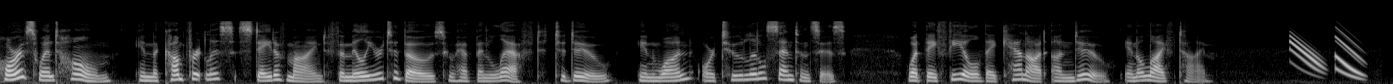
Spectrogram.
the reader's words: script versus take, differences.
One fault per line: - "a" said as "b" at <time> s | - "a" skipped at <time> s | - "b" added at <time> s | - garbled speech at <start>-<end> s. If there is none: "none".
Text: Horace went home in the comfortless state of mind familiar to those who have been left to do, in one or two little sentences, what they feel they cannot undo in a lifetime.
none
